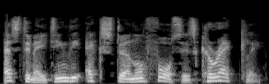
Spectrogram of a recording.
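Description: A man reading scripted instructional narration in a measured, formal, didactic manner. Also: a little high, animated, darkish tone, husky, no echo. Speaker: training video narrator.

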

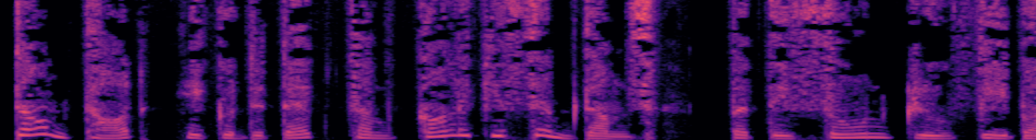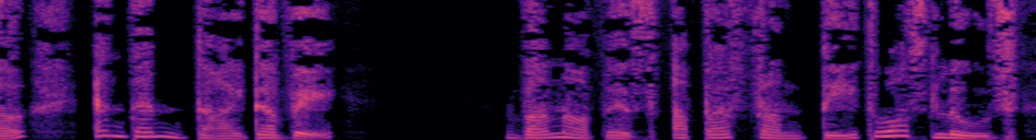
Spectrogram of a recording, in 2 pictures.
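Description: Slow, animated woman storyteller. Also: on the low side, husky, dry recording. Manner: measured, expressive storybook delivery. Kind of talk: scripted children's story narration.

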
